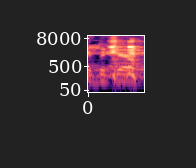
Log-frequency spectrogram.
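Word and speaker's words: Björk: Bjork. It's like New York, but with a B and yeah. York. Bjork. All right, Locks. Bjork. Bjork, yeah. I think he'll be Bjork for you.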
